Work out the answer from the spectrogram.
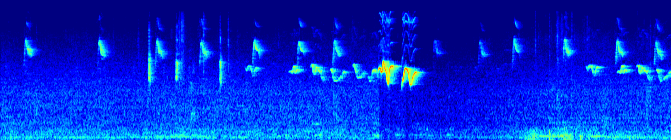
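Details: Male decoy bird repeats short high downslurred whistles roughly every half second, broken by a loud wavering flourish midway.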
